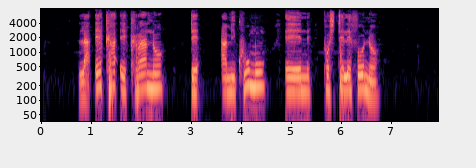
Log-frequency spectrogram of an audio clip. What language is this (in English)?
Esperanto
